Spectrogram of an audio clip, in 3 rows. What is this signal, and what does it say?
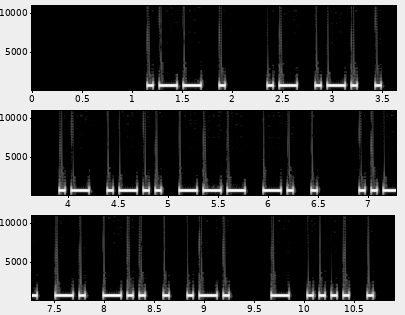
Morse code, heard as a keyed tone, about 21 wpm, 700 Hz. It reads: WE ARE ALONE UNDER THE
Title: Sentences from Top 1000 Words - Review Part 1 - 20wpm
